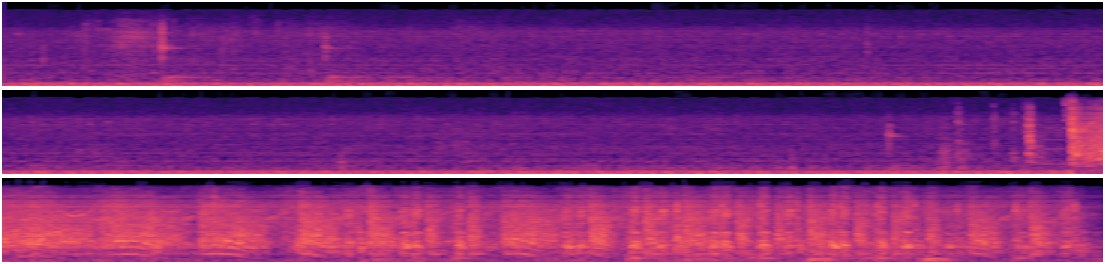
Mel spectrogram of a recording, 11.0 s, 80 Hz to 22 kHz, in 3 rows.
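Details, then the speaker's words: 2006 Mazda 6 from auction that cranks but won't start, during a compression test on the first cylinder with the throttle held wide open. Cranking is even and unlabored at about three turns a second with no compression pulses; no compression, and timing chain movement is suspected. "huh that wasn't good got nothing so let's un hook this and go to a new [Music] cylinder"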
